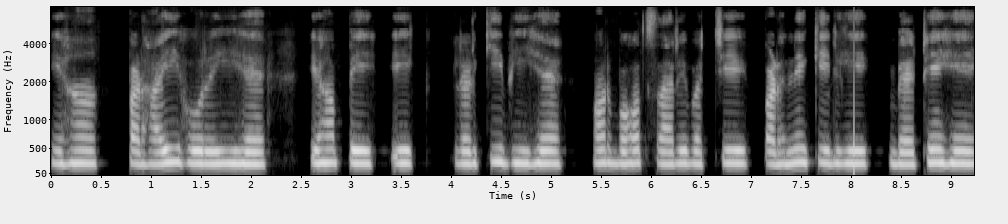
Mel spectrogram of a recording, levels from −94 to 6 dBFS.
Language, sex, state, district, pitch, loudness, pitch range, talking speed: Hindi, female, Bihar, Lakhisarai, 225 Hz, -17 LUFS, 220-230 Hz, 130 wpm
